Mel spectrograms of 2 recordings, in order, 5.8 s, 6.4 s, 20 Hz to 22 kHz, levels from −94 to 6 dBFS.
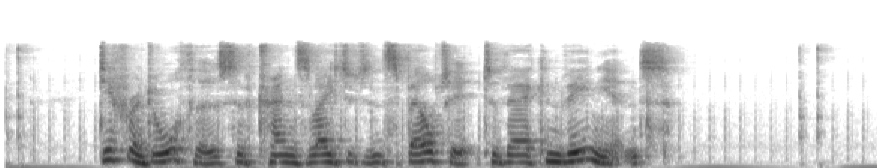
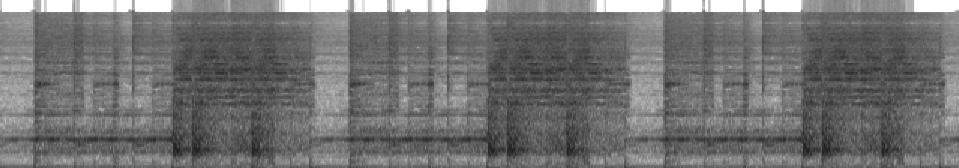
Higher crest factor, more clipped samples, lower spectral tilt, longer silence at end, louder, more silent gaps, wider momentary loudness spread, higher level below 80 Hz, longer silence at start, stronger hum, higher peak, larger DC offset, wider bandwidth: first, 18 dB vs 8 dB; second, under 0.1% vs 3%; first, -6.5 dB/octave vs 0.5 dB/octave; first, 1.4 s vs 0 s; second, -21 LUFS vs -5 LUFS; neither; first, 13 LU vs 10 LU; second, -52 dBFS vs -32 dBFS; about the same, 0.1 s vs 0 s; neither; second, -4 dBFS vs 0 dBFS; neither; second, 8 kHz vs over 20 kHz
